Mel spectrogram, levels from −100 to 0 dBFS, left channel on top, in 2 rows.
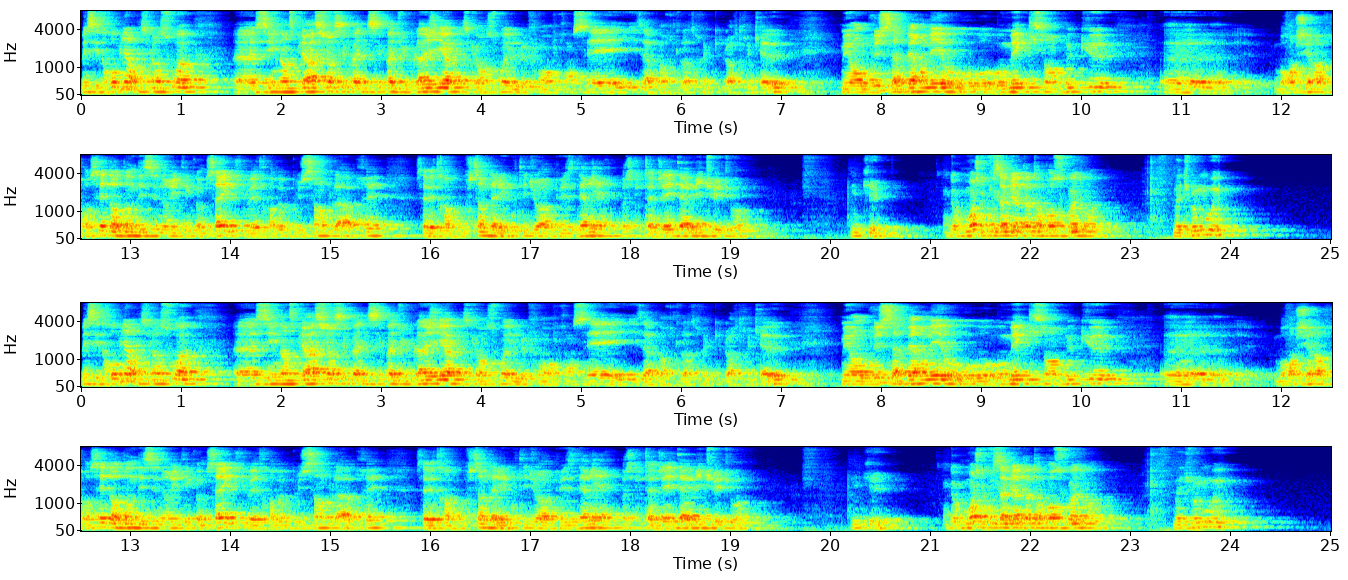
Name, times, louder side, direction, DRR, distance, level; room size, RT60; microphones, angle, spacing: voice 1, 0.0-10.4 10.8-19.2 21.1-22.7 23.2-23.3, equal, 10° left, 0.4 m, -22 dB
voice 2, 20.2-20.6 21.6-21.9 22.4-22.5 23.4-23.9, left 3 dB, 85° left, 0.4 m, -27 dB
2.5 x 2.2 x 2.6 m
head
